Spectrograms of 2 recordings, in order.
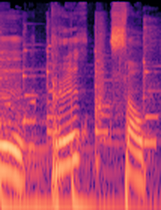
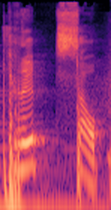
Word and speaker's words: พฤษภ: คะ เป็น คำ นาม อ่าน ได้ 2 ลักษณะ คือ รึก ศพ หรือ รึ ศพ ใน คำ ประพันธ์ นี้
